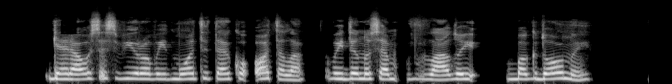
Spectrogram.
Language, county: Lithuanian, Tauragė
